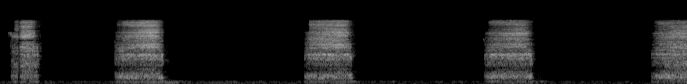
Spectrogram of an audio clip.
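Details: Great horned owlets, still not fed, in a nest box at about 5:30 am on 3 March 2024 as an adult returns: five raspy, airy screeches of about half a second each, coming every one and a half to two seconds.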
